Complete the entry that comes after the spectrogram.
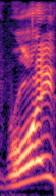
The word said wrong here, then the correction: Roy: What? – Patrick Waugh. – Oh, I'm sorry. – Yeah. But it's spelled Roy.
